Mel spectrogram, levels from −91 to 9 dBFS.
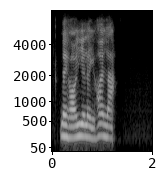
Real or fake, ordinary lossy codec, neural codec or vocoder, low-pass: fake; Opus, 24 kbps; codec, 16 kHz, 2 kbps, FreqCodec, larger model; 7.2 kHz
